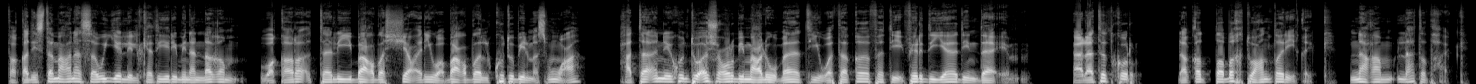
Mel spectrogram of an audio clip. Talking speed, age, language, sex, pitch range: 120 wpm, 20-39, Arabic, male, 105-125 Hz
